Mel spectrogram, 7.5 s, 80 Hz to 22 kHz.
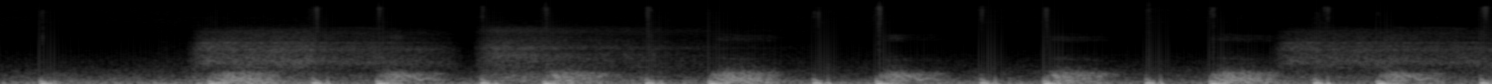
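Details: Aortic regurgitation: regular heartbeat near 70 a minute with a soft, blowing diastolic murmur filling the pause after each second heart sound.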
